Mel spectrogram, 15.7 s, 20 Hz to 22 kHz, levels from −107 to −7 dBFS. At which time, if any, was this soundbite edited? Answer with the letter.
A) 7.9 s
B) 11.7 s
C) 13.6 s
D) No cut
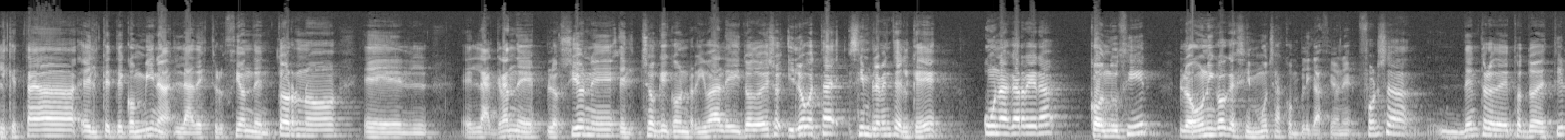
B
